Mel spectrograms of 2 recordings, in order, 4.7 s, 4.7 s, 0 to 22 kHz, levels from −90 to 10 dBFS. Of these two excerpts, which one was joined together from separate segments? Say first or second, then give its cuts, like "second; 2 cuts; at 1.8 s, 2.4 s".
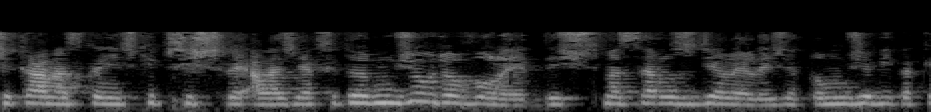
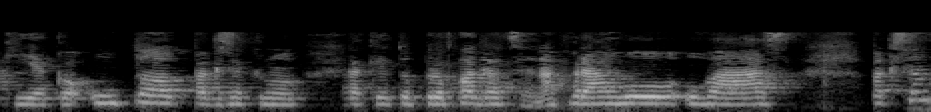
second; 1 cut; at 1.7 s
